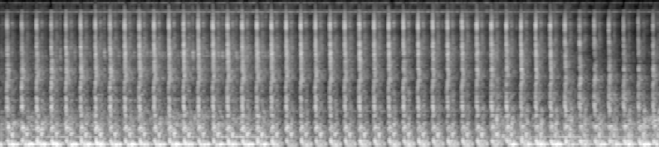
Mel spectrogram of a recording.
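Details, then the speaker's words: Washing machine during spin: rapid, evenly spaced hard knocks, several each second, hammer steadily from inside as the drum bangs, most likely because the shock absorbers holding the drum are worn from frequent, heavy use. "Если вы слышите этот звук в своей стиральной машине, то первый, который представляет собой стук внутри, — это удары внутри самой стиральной машины. В большинстве случаев это износ амортизаторов, расположенных внутри стиральной машины и удерживающих барабан от ударов, то есть от частой стирки и интенсивного использовани"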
